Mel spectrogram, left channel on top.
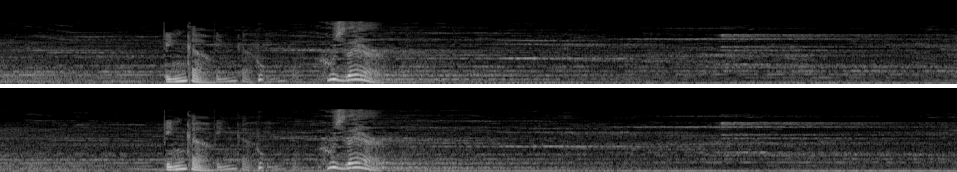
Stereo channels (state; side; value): normal; both; correlation 0.47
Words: Bingo. Who's there?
